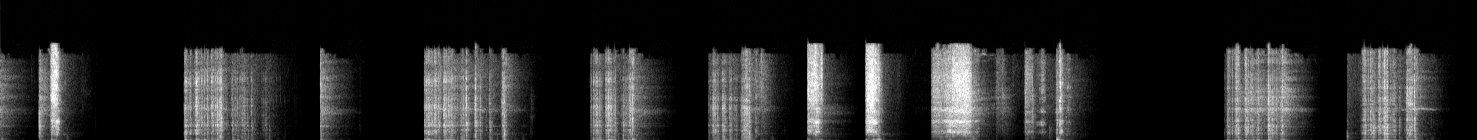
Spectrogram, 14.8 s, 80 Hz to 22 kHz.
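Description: A small gouge cuts fine lines into the flat surface of a solid MDF relief printing block, held close in both hands, in a sped-up 2x pass. Short bursts of dry scraping and gouging come with sharp, bright clicks and a faint low body thump. They are separated by clear silent gaps, each burst ending abruptly with almost no ring.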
